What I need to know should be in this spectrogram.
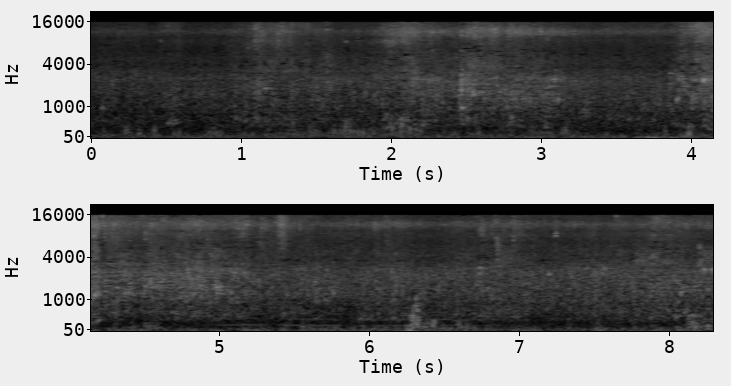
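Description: A fishing net rustles as hands pull at it.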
